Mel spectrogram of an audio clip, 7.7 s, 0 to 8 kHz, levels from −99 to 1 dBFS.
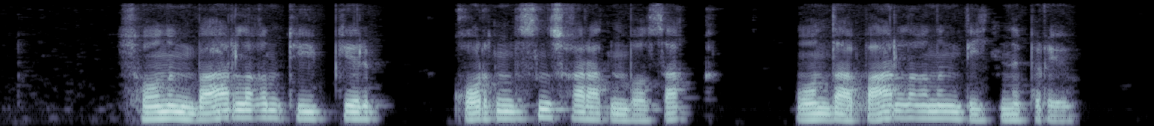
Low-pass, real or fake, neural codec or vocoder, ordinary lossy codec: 7.2 kHz; real; none; none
